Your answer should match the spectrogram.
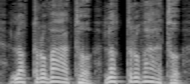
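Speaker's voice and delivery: put-on high, thrilled child's cry of discovery; joyful cry. A narrator's reading. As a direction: call it out like a kid who found the prize. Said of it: "Pazza di felicità si mise a gridare".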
